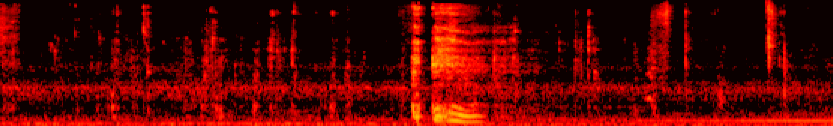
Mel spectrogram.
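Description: A person chewing a mouthful of food, with small clicks of a plastic spoon in a plastic bowl, over a low steady hum. A brief voiced sound comes about three seconds in.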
